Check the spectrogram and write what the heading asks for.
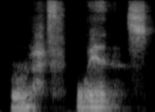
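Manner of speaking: "Rough" and "winds" stretched with equal weight, softly; spondee. Shown as a demonstration. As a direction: hit both "Rough" and "winds", slowly. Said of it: "we wanna hit both those".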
